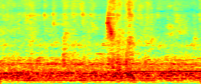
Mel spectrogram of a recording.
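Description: Quiet room tone with a low steady hum, and a faint brief rustle of a paper coffee filter being handled about a second in.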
